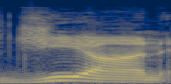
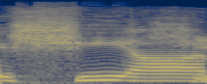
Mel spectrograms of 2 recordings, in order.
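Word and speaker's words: Xi'an: love it, and I love that you So pronounce good. it correctly because Yeah. everybody says Gion, and they don't have that as a sound in Oh, that really?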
